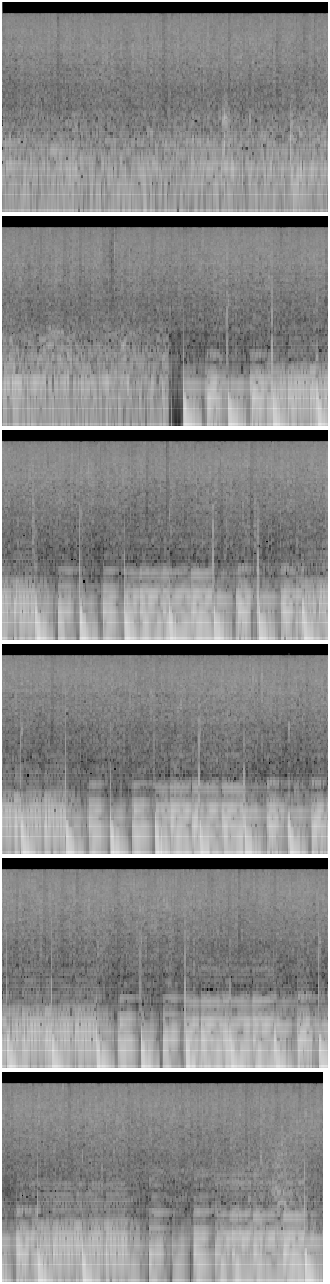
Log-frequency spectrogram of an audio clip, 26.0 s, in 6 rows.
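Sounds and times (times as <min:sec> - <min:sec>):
prawns sizzling in oil: 0:00.0 - 0:26.0
background music with drum beat: 0:06.6 - 0:26.0.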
